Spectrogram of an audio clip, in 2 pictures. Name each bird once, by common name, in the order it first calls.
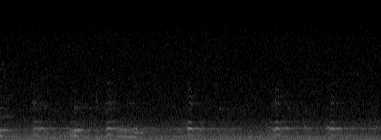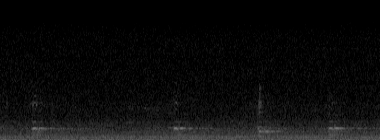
Canada Goose, American Crow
